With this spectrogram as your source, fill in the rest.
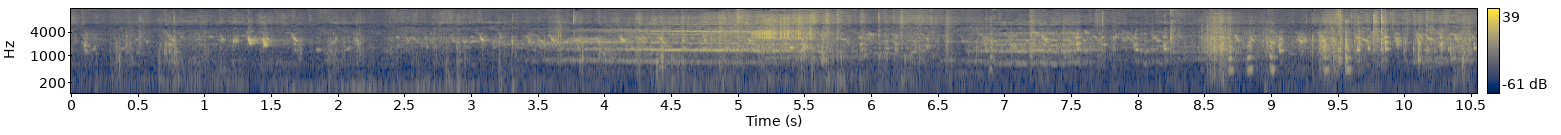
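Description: Young roosters, all stags, cluck and call together in a backyard flock at feeding time, a busy, continuous chorus of overlapping clucks and short crows close by, with some wing flapping.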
